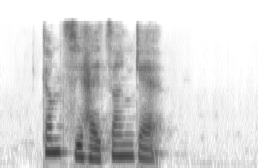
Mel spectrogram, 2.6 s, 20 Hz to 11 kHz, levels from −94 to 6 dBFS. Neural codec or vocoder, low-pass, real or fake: codec, 16 kHz, 2 kbps, X-Codec, HuBERT features, trained on balanced general audio; 7.2 kHz; fake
